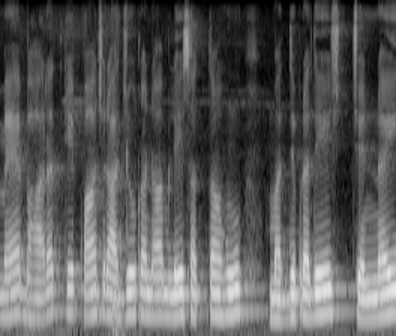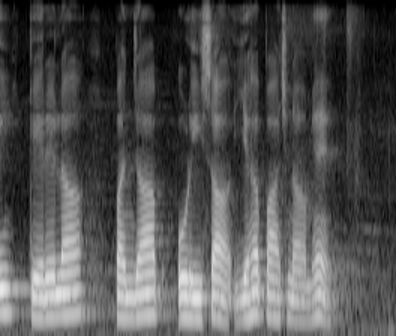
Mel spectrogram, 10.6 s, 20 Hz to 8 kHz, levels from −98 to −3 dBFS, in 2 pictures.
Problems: constant background noise, background conversations at intervals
